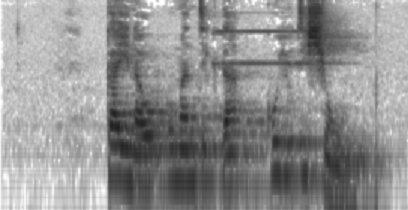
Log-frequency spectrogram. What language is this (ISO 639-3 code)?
qws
